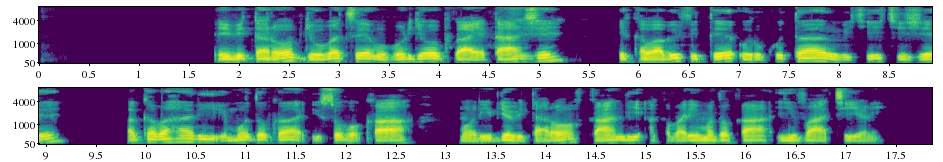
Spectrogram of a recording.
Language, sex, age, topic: Kinyarwanda, male, 18-24, health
